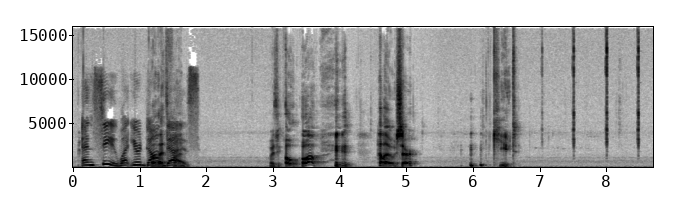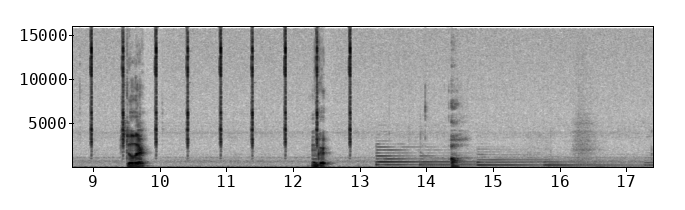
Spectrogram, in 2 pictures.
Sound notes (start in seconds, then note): 5.8 laughs; 7.5 clock ticking; 13.2 somber piano music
